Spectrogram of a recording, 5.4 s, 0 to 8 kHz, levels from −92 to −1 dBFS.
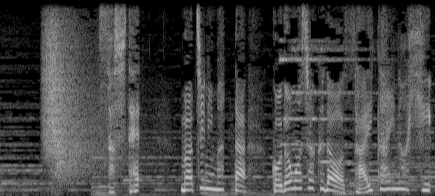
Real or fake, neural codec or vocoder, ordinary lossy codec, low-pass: real; none; none; none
